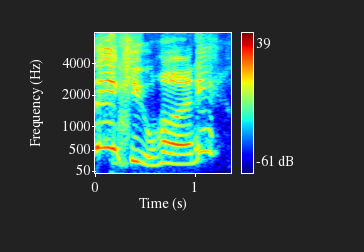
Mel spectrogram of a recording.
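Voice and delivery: put-on high-pitched elderly woman voice. Announcing a bit, then doing a grateful old lady impression. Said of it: "I'm going to do the old lady".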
